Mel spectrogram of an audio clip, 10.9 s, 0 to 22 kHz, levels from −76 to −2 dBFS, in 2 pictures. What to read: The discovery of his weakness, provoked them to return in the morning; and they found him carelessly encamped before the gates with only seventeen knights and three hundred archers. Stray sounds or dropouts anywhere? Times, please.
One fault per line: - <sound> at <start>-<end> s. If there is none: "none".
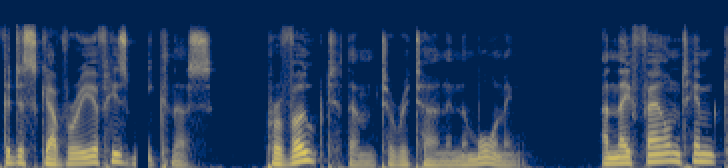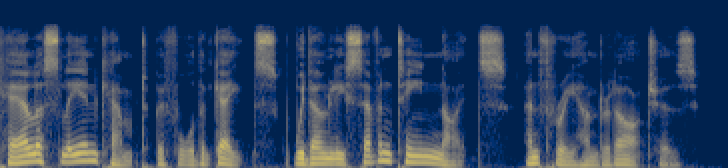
- dropout at 1.0-1.1 s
